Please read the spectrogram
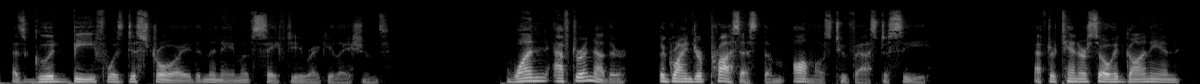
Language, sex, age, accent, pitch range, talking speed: English, male, 50-69, American, 100-130 Hz, 150 wpm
